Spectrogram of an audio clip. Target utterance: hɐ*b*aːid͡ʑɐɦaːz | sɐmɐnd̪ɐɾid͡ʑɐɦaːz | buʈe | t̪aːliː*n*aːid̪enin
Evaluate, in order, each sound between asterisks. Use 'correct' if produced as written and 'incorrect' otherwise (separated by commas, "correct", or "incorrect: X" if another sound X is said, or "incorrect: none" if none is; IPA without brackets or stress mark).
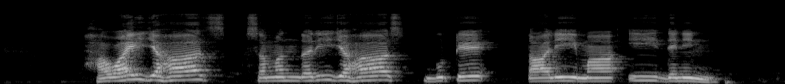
incorrect: w, incorrect: m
